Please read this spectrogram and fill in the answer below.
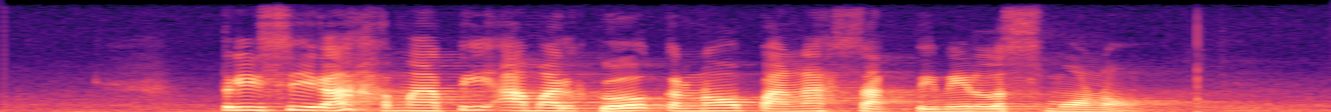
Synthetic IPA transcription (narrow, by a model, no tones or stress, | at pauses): t̪ɾisiɾahmat̪iʔamarɡ̥ɔ̤kənɔpanahsak̚t̪ineləsmɔnɔ̰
